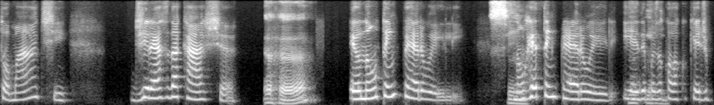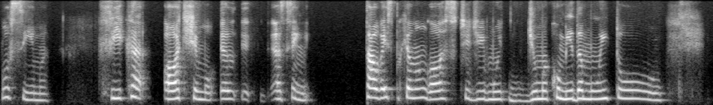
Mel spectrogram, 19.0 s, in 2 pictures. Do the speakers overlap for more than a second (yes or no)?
no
